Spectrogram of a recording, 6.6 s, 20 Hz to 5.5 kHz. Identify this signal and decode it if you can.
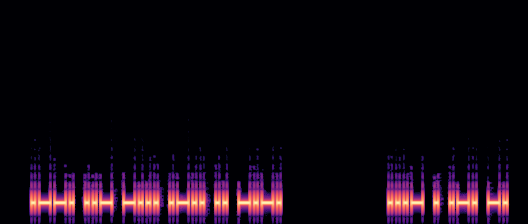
Morse code, heard as a keyed tone, about 25 wpm, 550 Hz. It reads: PUBLIC VERN
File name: Ultimate Word List / 25WPM Ultimate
